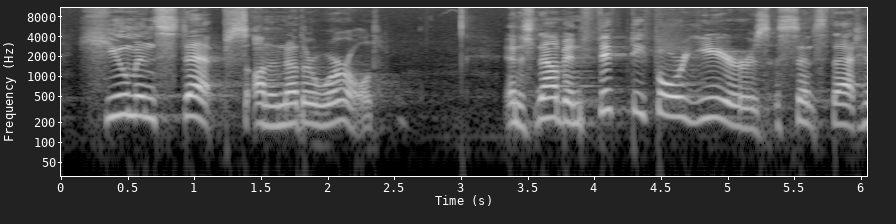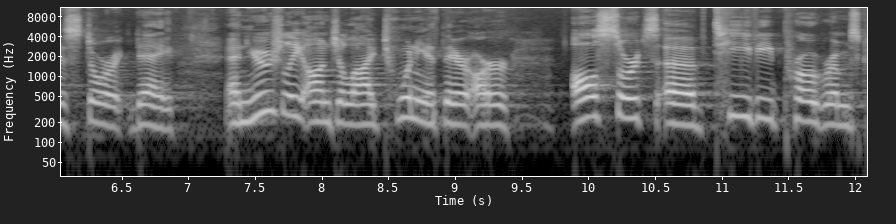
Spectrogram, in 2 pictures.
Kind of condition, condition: setting, large echoing room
